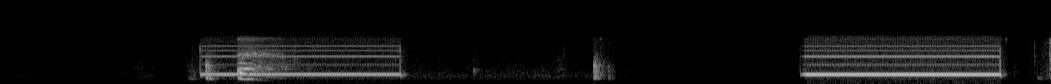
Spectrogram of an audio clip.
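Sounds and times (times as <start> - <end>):
outgoing phone call ringback tone: 2.0 - 4.1, 8.0 - 10.1.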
